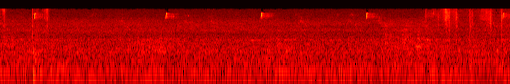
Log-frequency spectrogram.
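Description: Steady background ambience with a faint, short, high chirp about every second and a half, as from a small bird.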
